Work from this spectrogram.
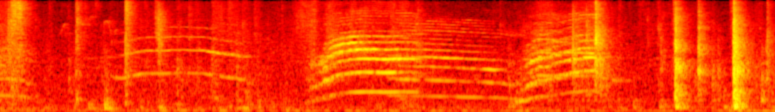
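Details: Rescue cat at the Dove Cat Rescue sanctuary, awaiting a new home, makes three plaintive meows: a long falling one, a louder wavering one, then a short rising one. Sharp clicks and knocks come between the calls.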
